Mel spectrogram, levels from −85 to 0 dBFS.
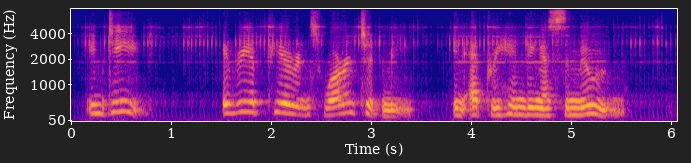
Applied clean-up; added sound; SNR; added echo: neural separator model SepFormer DNS4.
